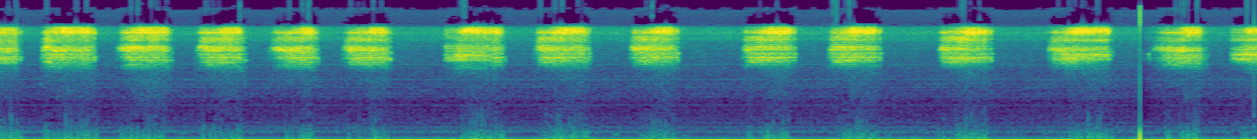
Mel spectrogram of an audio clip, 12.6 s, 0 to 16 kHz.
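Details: Barn owls contesting a tiny mouse on a nest camera, 6-4-15: some fourteen evenly spaced hissing screeches, roughly one each second, over a low, rumbling background.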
